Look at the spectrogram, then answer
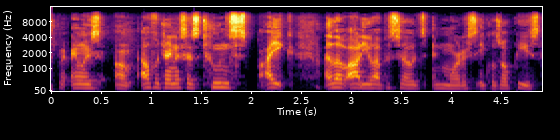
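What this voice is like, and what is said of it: Sore, strained voice. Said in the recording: “my voice is a little bit sore”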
